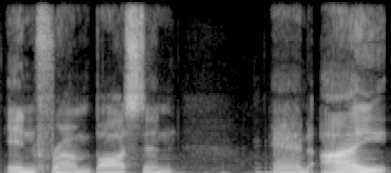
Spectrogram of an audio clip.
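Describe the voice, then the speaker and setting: A man in his twenties with a raspy voice, co-hosting a podcast in a loose, rambling way, often laughing. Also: lowish voice, very slow, a bit bright. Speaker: podcast co-host. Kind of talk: casual chat.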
